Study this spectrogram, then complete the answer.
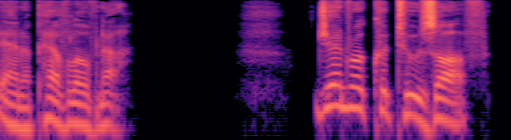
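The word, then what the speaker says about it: Kutuzov: "General Coutus off," said Bulksky, speaking French, and stressing the last syllable of the general's name like a Frenchman, "has been pleased to take me as an aid to camp."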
